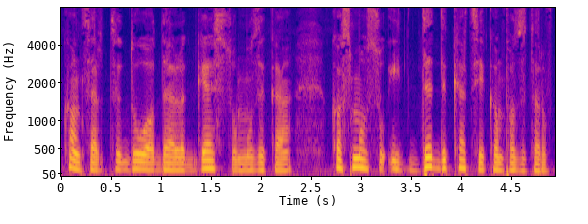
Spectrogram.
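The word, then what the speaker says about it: Gesù: Gesu, proszę zwrócić uwagę też na akcent.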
